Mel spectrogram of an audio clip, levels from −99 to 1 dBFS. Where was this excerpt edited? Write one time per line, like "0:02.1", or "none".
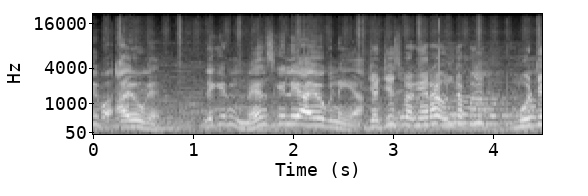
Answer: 0:02.7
